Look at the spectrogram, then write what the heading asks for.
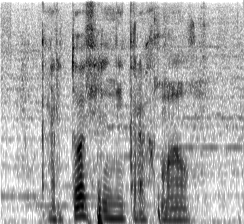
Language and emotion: Russian, sad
